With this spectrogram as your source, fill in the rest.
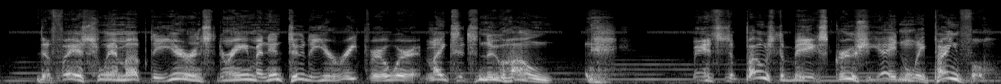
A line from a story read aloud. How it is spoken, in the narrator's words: I wheezed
